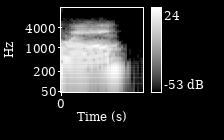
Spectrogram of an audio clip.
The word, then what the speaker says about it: Jon Rahm: as you know i gave you how to pronounce his name rom but his name is john rom rodriguez i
